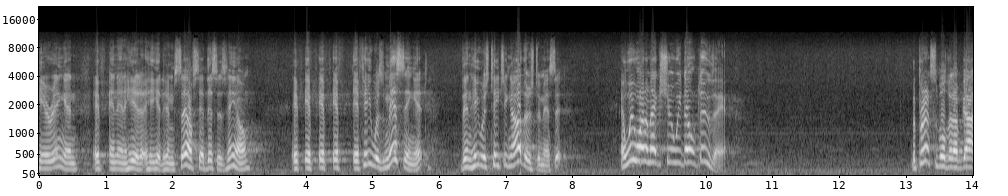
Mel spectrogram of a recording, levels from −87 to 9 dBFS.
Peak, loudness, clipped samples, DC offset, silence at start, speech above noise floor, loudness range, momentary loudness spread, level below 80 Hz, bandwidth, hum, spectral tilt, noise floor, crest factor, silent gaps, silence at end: 0 dBFS; -12 LUFS; 0.1%; under 0.1%; 0 s; 29 dB; 6 LU; 8 LU; -44 dBFS; 11.5 kHz; none; -4 dB/octave; -40 dBFS; 12 dB; none; 0 s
